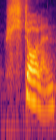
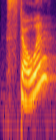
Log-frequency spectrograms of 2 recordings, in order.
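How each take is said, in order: First: The word is said with a German pronunciation. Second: The word is said with an English pronunciation. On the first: It names the German bread. "we'll stick with the elegant German accent" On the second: It sounds like the word for taken by theft. "Or is it criminal?"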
